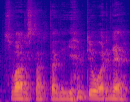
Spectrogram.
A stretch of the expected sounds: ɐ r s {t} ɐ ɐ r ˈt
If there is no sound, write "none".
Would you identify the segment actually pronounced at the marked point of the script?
t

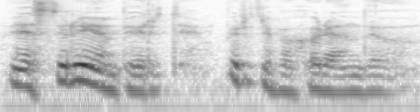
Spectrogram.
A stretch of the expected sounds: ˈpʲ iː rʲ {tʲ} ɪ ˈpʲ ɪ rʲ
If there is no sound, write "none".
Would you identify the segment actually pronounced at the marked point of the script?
tʲ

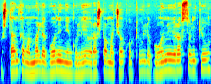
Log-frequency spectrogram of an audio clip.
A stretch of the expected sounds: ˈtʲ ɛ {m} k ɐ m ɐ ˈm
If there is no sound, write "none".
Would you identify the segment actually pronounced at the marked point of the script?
ŋ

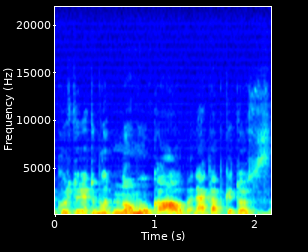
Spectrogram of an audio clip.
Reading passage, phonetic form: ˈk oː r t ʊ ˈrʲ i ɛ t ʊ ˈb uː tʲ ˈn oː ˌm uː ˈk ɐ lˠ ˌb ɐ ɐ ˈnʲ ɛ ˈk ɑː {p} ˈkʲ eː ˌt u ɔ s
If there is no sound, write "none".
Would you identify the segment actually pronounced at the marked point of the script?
p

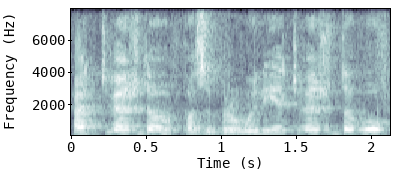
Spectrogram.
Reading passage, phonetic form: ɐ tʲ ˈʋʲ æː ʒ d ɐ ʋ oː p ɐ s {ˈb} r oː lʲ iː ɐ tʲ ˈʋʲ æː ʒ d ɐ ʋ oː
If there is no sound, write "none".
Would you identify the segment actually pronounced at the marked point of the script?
b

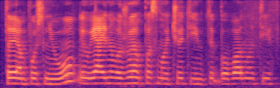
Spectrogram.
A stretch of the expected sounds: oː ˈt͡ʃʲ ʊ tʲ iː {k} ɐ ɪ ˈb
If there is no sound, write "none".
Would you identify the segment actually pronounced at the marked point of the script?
t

